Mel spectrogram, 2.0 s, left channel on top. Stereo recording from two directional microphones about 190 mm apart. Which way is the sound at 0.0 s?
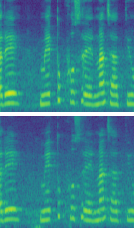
55° left (ahead or behind).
